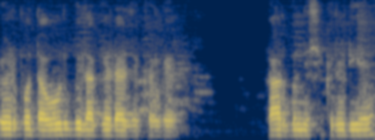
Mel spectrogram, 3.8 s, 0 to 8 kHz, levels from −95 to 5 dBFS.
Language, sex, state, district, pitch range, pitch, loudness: Rajasthani, male, Rajasthan, Churu, 115-125 Hz, 115 Hz, -17 LUFS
